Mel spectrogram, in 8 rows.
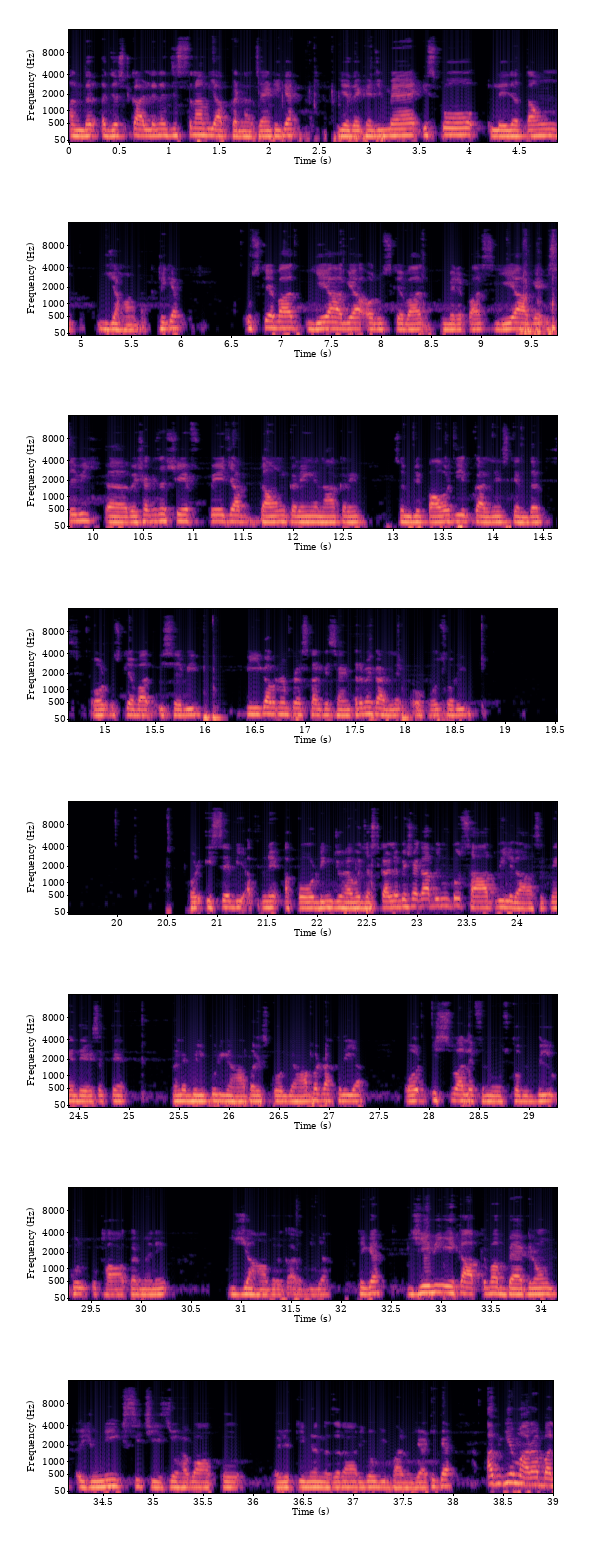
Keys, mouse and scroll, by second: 2.0 Right, 6.7-9.6 drag, 9.6 shift+Page_Down, 10.5 click, 11.4 right click, 13.2 click, 16.0 p, 16.9-20.8 drag, 20.7 Right, 28.0 click, 28.3 Left, 36.1 Left, 37.8 click, 38.8 scroll down 1.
